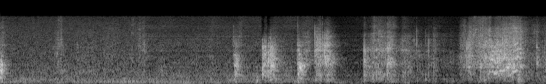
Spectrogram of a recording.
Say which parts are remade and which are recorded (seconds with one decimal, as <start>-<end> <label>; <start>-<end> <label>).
0.0-1.4 recorded; 1.4-4.6 remade; 4.6-5.5 recorded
